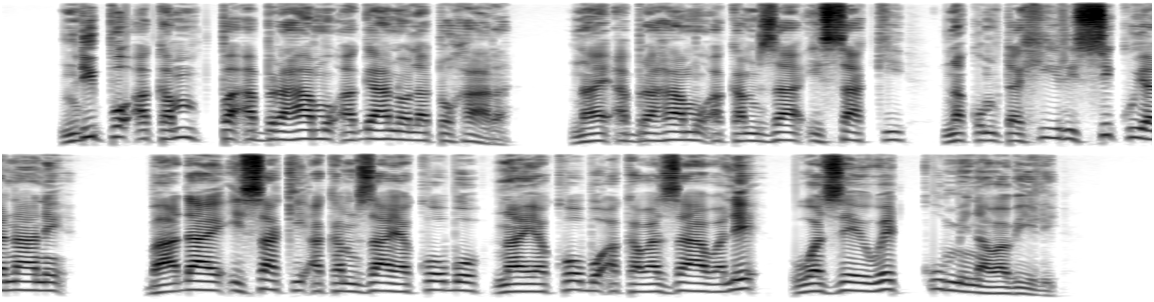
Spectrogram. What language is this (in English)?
Swahili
